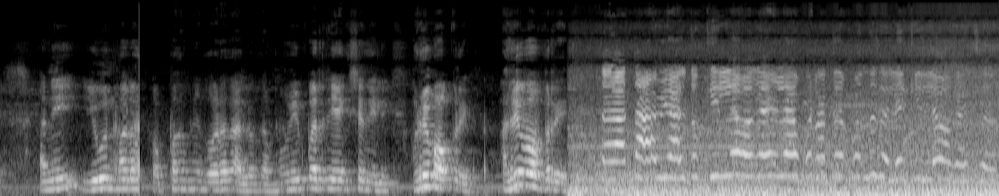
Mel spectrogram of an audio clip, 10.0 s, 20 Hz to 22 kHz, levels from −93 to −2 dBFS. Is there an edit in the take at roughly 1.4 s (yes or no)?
yes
